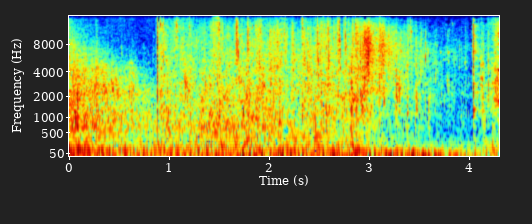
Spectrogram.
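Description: A Confringo fire spell blasts in Hogwarts Legacy, a dense rumbling explosive burst sustained across the whole stretch amid busy game action, with a sharper crack near the end.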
